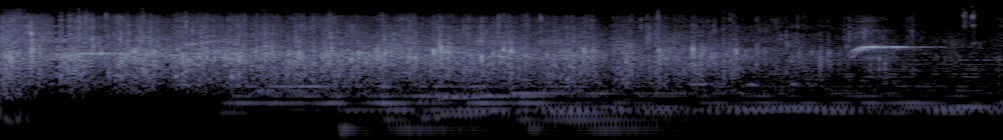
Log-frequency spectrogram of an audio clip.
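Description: Church congregation applauding during a worship service, a dense burst of clapping from many people that swells and then thins out, with a voice and music tones under it.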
